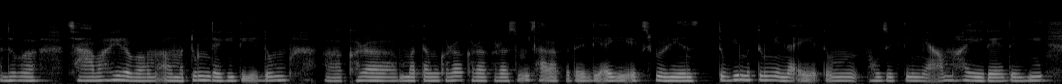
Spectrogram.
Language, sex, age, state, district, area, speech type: Manipuri, female, 45-60, Manipur, Bishnupur, rural, spontaneous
